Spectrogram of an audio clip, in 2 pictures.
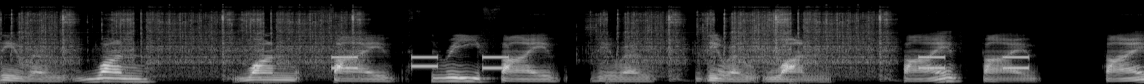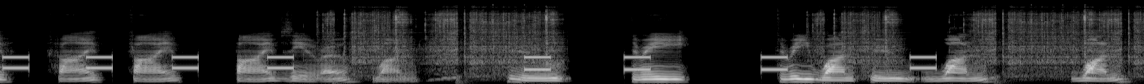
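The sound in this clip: Telephone keypad dialing tones, many short dual-tone beeps struck one by one in an irregular sequence, interleaved with a voice talking between them.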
